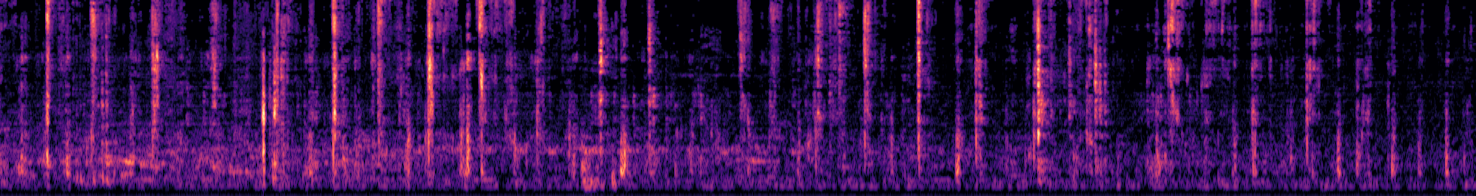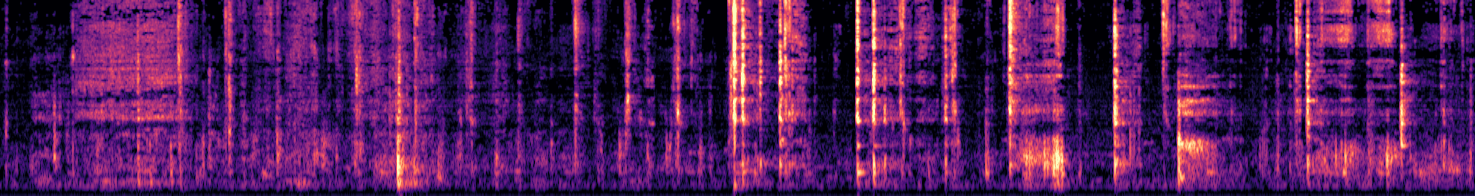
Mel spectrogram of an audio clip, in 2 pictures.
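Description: Close-miked eating sounds: chewing and wet mouth clicks, with light taps of utensils on a plate. In the last several seconds a metal spoon clinks and scrapes against a bowl, louder and sharper than the chewing.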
